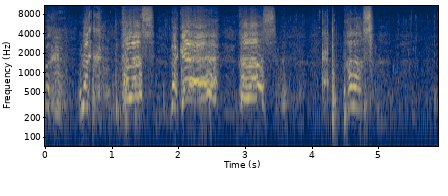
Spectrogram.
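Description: A man shouts loudly nearby, outdoors.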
